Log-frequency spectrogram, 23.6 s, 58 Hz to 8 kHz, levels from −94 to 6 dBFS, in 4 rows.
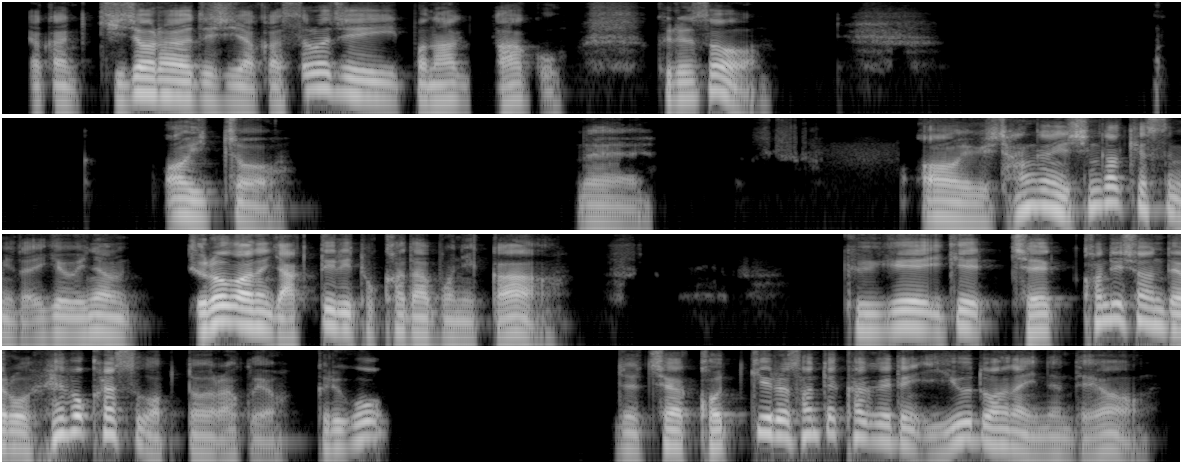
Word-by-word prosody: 약간 - - -4
기절하듯이 120 -4 +3
약간 95 0 -3
쓰러질 140 - 0
뻔하기도 110 -2 -4
하고. 110 - -6 0.4
그래서 120 0 -1 2.9
어. 120 - +1
있죠. 105 0 -4 1.4
네. 85 -3 -8 1.4
어. 105 -2 +2
이게 95 -1 -4
상당히 150 - +1
심각했습니다. 155 - -1
이게 105 +4 -3
왜냐하면 105 -1 -1 0.3
들어가는 145 -2 +8
약들이 125 +8 +2
독하다 115 -4 -2
보니까 90 0 -1 1.4
그게 130 +3 +2
이게 130 +1 0
제 120 0 +2
컨디션 175 -2 +1
대로 115 -5 +3
회복할 205 0 +4
수가 195 - -4
없더라고요. 90 - -7
그리고 150 +9 -2 1.1
이제 105 -1 -5
제가 120 +2 +1
걷기를 120 - +2
선택하게 180 -4 -1
된 135 - 0
이유도 140 - 0
하나 115 -5 0
있는데요. 90 +2 -6
120 Hz, 255 characters per minute, -23 LUFS, 105-150 Hz, 2.9 s, 들어가는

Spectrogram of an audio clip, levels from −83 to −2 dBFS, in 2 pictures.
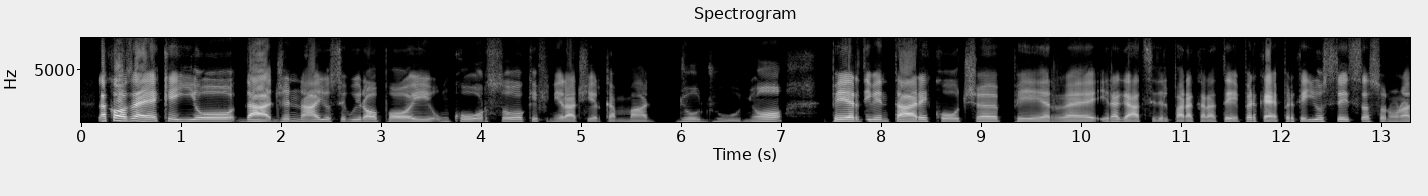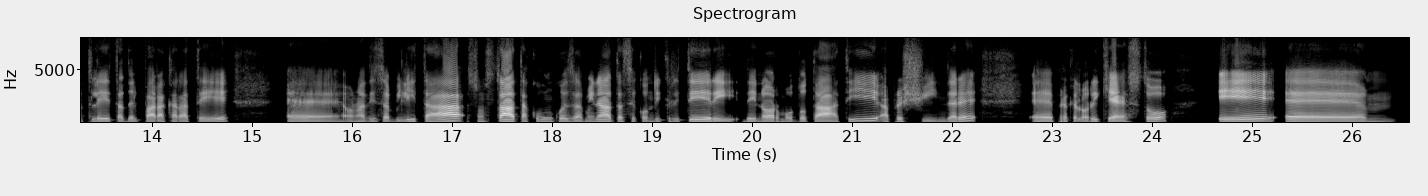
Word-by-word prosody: La 200 +1 +5
cosa 210 -2 +8
è 180 +2 +8
che 195 - -1
io, 165 -1 +1
da 165 +1 +6
gennaio, 170 -1 -2
seguirò 160 0 -4
poi 145 0 -2
un 160 +2 -16
corso, 155 +2 -7
che 150 - -12
finirà 135 -1 -2
circa 130 -1 -9
a - - -12
maggio, 135 +5 -11
giugno, 145 +5 -5 0.5
per 185 0 +6
diventare 165 -1 +2
coach 150 +1 -4
per 135 -1 -3
i 155 - -11
ragazzi 145 -3 -1
del 135 -1 -11
para-karatè. 130 0 -3
Perché? 165 -7 +2
Perché 155 -1 -8
io 170 +4 -3
stessa 160 -1 -4
sono 150 -2 -10
un'atleta 140 -1 -4
del 130 0 -11
para-karatè. 135 +2 -3 0.6
Ehm, 130 -2 -6
ho - - -10
una 145 +1 -6
disabilità, 145 +7 +3
son 150 - -16
stata 155 -3 +6
comunque 150 0 -10
esaminata 140 +3 0
secondo 140 +1 -12
i - - -19
criteri 145 -1 0
dei 145 -2 -5
normodotati, 140 - -2
a - - -5
prescindere, 145 +3 -4 0.5
ehm, 135 -1 -3
perché 145 -2 -9
l'ho - - -6
richiesto. 155 +4 0 0.4
E 170 +5 +5
ehm, 140 -1 +1
145 Hz, 120 wpm, -22 LUFS, 135-160 Hz, 0.6 s, cosa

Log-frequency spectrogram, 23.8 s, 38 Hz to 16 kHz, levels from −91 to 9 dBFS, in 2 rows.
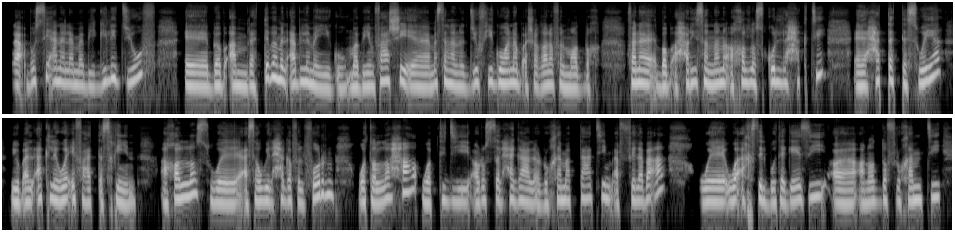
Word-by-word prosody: لأ 185 - +5
بُصّي، 220 +8 -3
أنا 220 -1 +1
لمّا 190 -2 -1
بييجي 175 +3 -4
لي 260 +2 +2
ضيوف، 285 +11 -2 0.4
آآ 175 -1 +4
بابقى 180 +2 +1
مرتِّبة 180 - +2
من 240 -4 +4
قبل 205 +3 +2
ما 185 - +3
ييجوا. 155 -1 -3
ما 165 - +1
بينفعش 175 +8 0
آآ 170 -5 +1
مثلًا 190 -1 0
الضيوف 190 +6 -4
ييجوا 210 -1 +2
وأنا 200 +1 +4
أبقى 170 -4 -3
شغّالة 175 +2 0
في 185 - -13
المطبخ. 160 -2 -2 0.3
فأنا 205 -3 +4
بابقى 170 0 0
حريصة 210 +2 +1
إن 185 -1 +2
أنا 205 +1 +2
أخلّص 205 -3 0
كل 210 -2 +1
حاجتي 305 - -2 0.4
آآ 175 0 +4
حتّى 230 +5 +1
التسويّة، 220 - +1 0.3
يبقى 175 -1 +2
الأكل 200 +3 0
واقف 200 0 0
على 170 - -1
التسخين. 160 +2 -2 0.3
أخلّص 210 - +2
وأسوّي 170 +2 +2
الحاجة 190 +1 -2
في 180 - -8
الفُرن، 235 +10 +1 0.3
وأطلّعها 210 - +2
وأبتدي 175 0 -4
أرُص 170 +2 -3
الحاجة 190 +1 -2
على 175 -2 +1
الرخامة 185 +5 -2
بتاعتي 210 +3 -4
مقفّلة 190 -2 -3
بقى، 245 - +1 0.4
و 180 0 +4
وأغسِل 200 0 +1
بوتاجازي، 180 +7 -2
أ - - +3 0.3
أنضّف 175 +2 -3
رُخامتي، 195 +5 -1
185 Hz, 155 wpm, -23 LUFS, 170-210 Hz, 0.4 s, لأ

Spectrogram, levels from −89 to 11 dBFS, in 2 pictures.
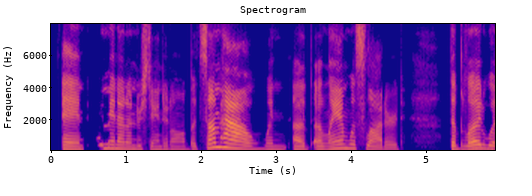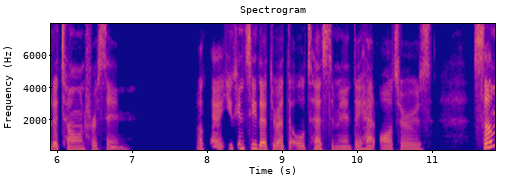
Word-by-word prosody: And, 195 -2 +4 0.2
you 230 - -7
may 230 -1 +1
not 215 -2 0
understand 185 -3 -5
it 165 - -11
all, 160 0 -12
but 170 +1 -13
somehow 250 -9 +7
when 180 -1 -13
a 175 -2 -2
a 175 - -2
lamb 220 +7 +1
was 240 -1 0
slaughtered, 155 -4 -2 0.6
the 200 - +2
blood 195 +5 +2
would 205 -3 -3
atone 180 0 -3
for 180 0 -8
sin, 155 -3 -3 0.9
okay, 175 -2 -5
you 220 - -6
can 240 +2 -5
see 240 0 +3
that 200 -2 +1
throughout 185 -2 -5
the - - -8
Old 180 0 -10
Testament, 165 -1 -1
they 170 0 -5
had 175 0 -4
altars, 165 -1 -5 0.5
some, 300 +5 +6
185 Hz, 170 wpm, -26 LUFS, 170-210 Hz, 0.9 s, somehow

